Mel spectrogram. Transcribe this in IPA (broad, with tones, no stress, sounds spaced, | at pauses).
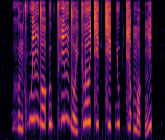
h u˨˩ n kʰ w i˥˩ n d ɔː˦˥ ʔ u˦˥ ʔ tʰ i˥˩ n d oː˩˦ j k l ɤː˥˩ t͡ɕ e˦˥ k̚ t͡ɕ e˦˥ k̚ j u˥˩ k̚ t͡ɕ ɔ˥˩ ʔ m ɔː˨˩ k̚ ŋ i˥˩ t̚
